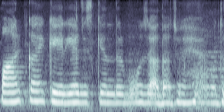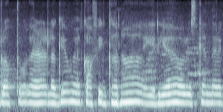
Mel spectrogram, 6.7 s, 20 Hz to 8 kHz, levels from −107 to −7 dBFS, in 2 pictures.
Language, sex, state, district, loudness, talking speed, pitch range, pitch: Hindi, female, Delhi, New Delhi, -18 LUFS, 250 wpm, 190-210 Hz, 195 Hz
